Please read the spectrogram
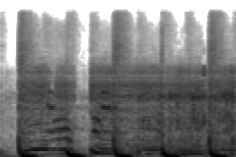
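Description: Background dance music with a steady beat, about two bass thumps a second, with a brief drop-out at the start.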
